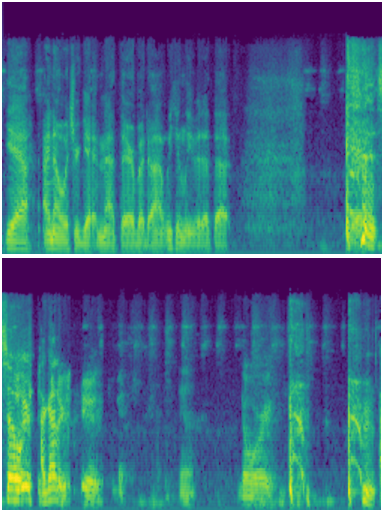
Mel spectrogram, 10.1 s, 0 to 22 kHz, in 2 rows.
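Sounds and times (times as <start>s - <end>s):
speech: 0.0s - 3.5s, 4.7s - 6.8s, 7.4s - 10.1s
throat-clearing rasp: 4.6s - 5.0s, 8.9s - 10.1s
person coughing roughly: 4.6s - 6.0s, 8.9s - 10.1s.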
